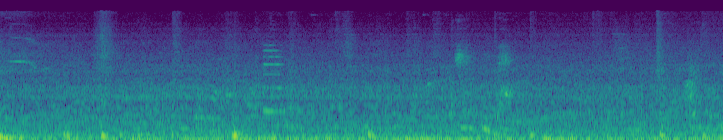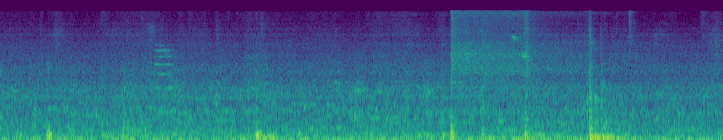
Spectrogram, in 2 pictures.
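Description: The bus rattles and thumps over bumps.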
